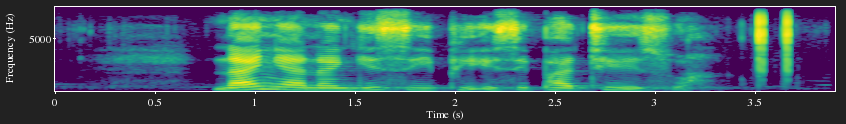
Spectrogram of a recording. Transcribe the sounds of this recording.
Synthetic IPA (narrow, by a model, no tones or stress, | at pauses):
naɲanaŋɡʱisipʰiʔisipʰatʰiːswa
